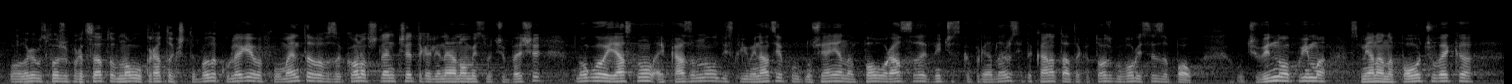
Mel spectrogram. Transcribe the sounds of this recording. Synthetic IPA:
blˠɡʊd̪ɐɾəɡospɔʒʊpɾɛt̪sɛd̪at̪ɛlˠmnɔɡʊkɾat̪əkʃt̪ɛbɤd̪əkolɛɡʲiəvɐfmomɛnt̪əvəvzɐkɔnəft͡ʃlɛnt͡ʃɛt̪ɾʲilinɛɛd̪nɔmislʲˠət͡ʃɛbɛʃɛ | mnɔɡʊɛjasnoʔɛkazɐnoːd̪d̪iskɾiminat̪sijəpoːt̪noʃɛnʲiɛnɐpɔlˠɾasəɛt̪nit͡ʃɛ̥skəpɾinɐd̪lɛʒnost̪it̪ɐkanɐt̪at̪əkət̪ɔɛzɡovɔɾisɛzɐpɔlˠ | o̰t͡ʃɛvid̪noɐkoimə | smʲjanənɐpɔlˠot͡ʃovɛkə

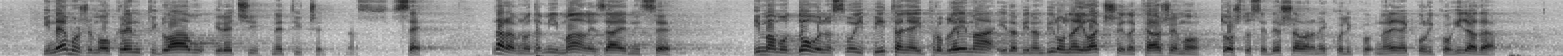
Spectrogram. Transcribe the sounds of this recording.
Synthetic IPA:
ine̞mo̞ʒe̞mo̞okɾeːnut̪iɡlˠaːʋuiɾe̞t͡ɕine̞t̪it͡ʃḛna̰sːe | naːɾaʋno̞d̪amiːmaːle̞zaje̞d̪nit̪se̞ | imaːmo̞d̪o̞ʋoʎno̞sʋo̞jixpiːt̪aːɲaipɾo̞bleːmaʔid̪abinambiːlo̞najlˠakʃed̪akaːʒe̞mo̞t̪o̞ːʃt̪o̞se̞d̪e̞ʃaːʋanekolikonaneko̞liko̞xiʎad̪a̰

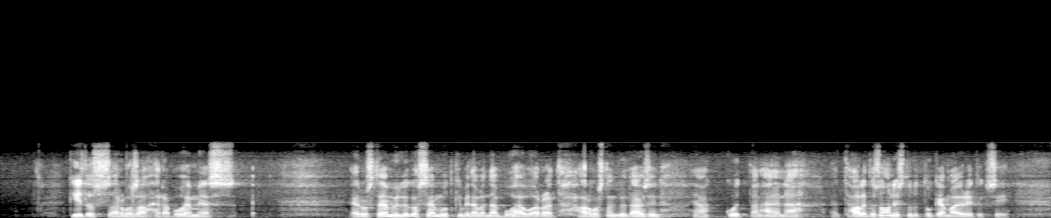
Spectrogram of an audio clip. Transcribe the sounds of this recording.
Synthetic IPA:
kiːt̪osɑrʋosɑherːɑpuhemːies | ʔḛɾust̪ɑjɑmylːykosːɑjɑmuːt̪kipit̪æmæt̪ːæmpuheʋːuoɾoet̪ɑrʋost̪ɑŋkylt̪æysinjɑkuit̪ːɑnhænenæet̪hæɑlːit̪josononːist̪unut̪ukemɑːyɾit̪yksiː

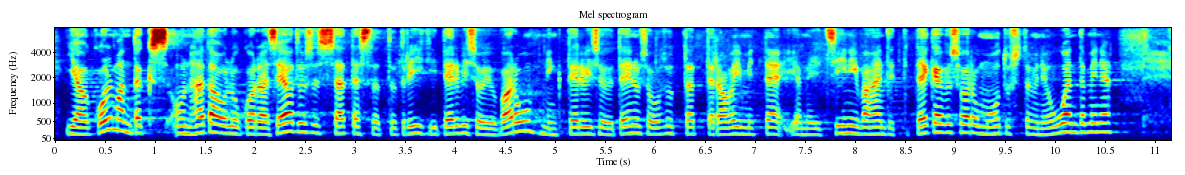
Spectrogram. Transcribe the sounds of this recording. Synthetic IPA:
jɑko̞lmɑnd̪̥ɑkso̞̰nɦæd̪̥ɑo̞luko̞rːɑse̞ɑd̪use̞sːæt̪ːˑe̞st̪ɑt̪ːˑud̪̥riːɡit̪e̞rviso̞juvɑɾuniŋɡ̥t̪e̞rviso̞jut̪e̞ːnuse̞o̞sut̪ːˑɑɑt̪ˑːe̞ɾʔɑvimit̪ːˑe̞jɑ̰me̞d̪̥it̪siːnivɑɦe̞nd̪̥it̪ːˑe̞̥t̪e̞ɡ̥e̞vusvɑɾumo̞ːd̪̥ust̪ɑmineuːe̞nd̪ɑmine̞

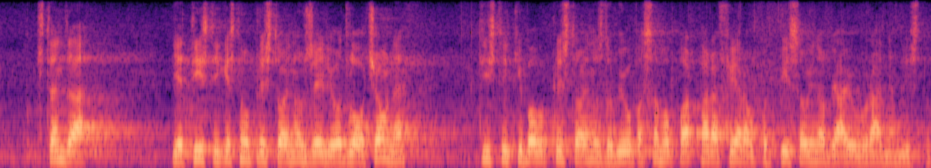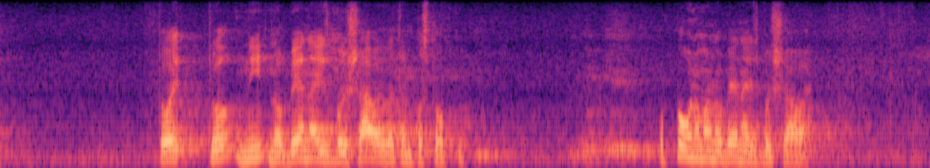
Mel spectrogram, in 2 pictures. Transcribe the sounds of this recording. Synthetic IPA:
st̪ənd̪a | jɛt̪ist̪ikisɛmupɾist̪oːjnɔwzeːliɔd̪loːt͡ʃawnɛ | t̪ist̪ikibopɾist̪oːjnɔzd̪ɔbiːwpasamopaɾafeːɾawpɔt̪̚piːsawinɔbjaːʋiwɾaːd̪nɛmliːst̪u | t̪ot̪oːninɔbɛnaizbɔlʃaːʋaʋət̪empɔst̪oːpku | pɔpɔwnɔmanɔbɛːnaizbɔlʃaːʋa

